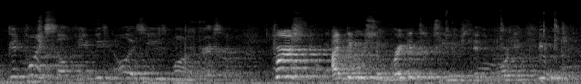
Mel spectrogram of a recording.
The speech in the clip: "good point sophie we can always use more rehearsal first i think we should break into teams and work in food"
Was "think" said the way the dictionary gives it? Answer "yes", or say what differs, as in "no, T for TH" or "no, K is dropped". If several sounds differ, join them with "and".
yes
